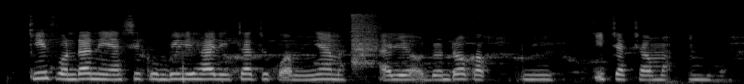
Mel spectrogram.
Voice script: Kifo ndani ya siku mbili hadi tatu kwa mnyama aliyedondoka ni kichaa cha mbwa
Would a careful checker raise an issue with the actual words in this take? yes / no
no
